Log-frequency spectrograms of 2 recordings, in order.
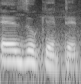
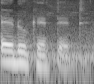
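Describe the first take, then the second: First: The middle consonant is a j sound. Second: The middle consonant is a plain d sound.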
